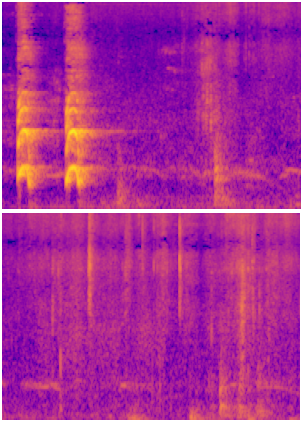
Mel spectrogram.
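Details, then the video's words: A dog said to bark all the time gives two sharp, harmonic barks in quick succession at the start, then a softer single bark about two seconds later, followed by quiet rustling and faint low noises. "annoying dog Just barks all the time ."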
